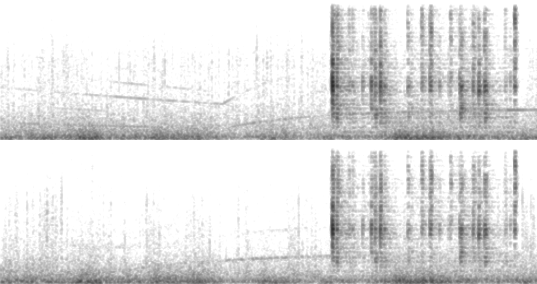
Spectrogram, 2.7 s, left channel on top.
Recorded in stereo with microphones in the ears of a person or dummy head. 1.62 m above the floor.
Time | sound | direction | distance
1.6 | typing on a keyboard | 20° left (ahead or behind) | ?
